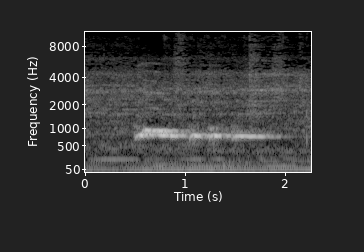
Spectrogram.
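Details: Bangkok-type zebra dove (perkutut) singing: one drawn-out, smooth cooing tone held for about a second and a half, slightly wavering and falling gently at the end, over faint low background hum.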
